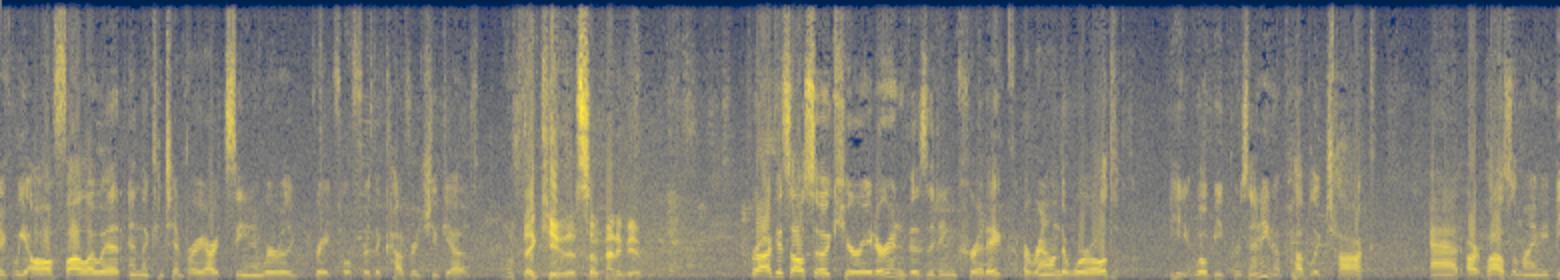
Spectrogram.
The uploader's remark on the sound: Live from Untitled Art Fair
